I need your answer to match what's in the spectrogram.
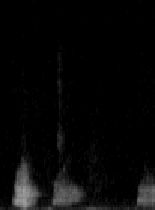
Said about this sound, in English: What are those dogs? Can you hear these damn dogs?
